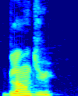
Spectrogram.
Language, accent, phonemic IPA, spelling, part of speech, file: French, France, /ɡlɑ̃.dy/, glandu, adjective, LL-Q150 (fra)-glandu.wav
- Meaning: fool, nonce, tosser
